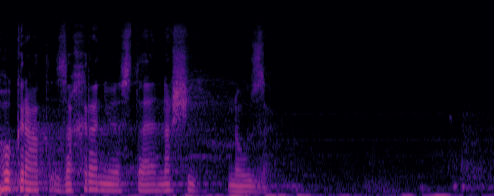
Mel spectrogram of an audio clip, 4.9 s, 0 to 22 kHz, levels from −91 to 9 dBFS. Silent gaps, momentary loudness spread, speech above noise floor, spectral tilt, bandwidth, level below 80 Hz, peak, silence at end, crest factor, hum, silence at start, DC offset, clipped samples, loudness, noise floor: none; 22 LU; 25 dB; -5 dB/octave; 18 kHz; -76 dBFS; -26 dBFS; 0 s; 22 dB; none; 0 s; under 0.1%; under 0.1%; -47 LUFS; -70 dBFS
